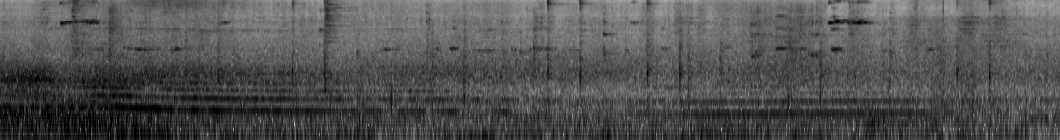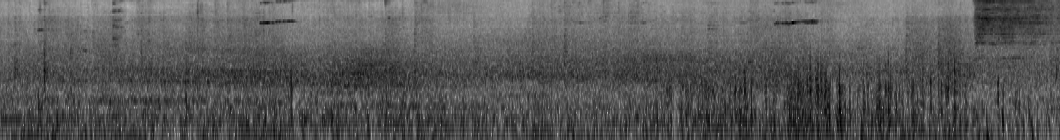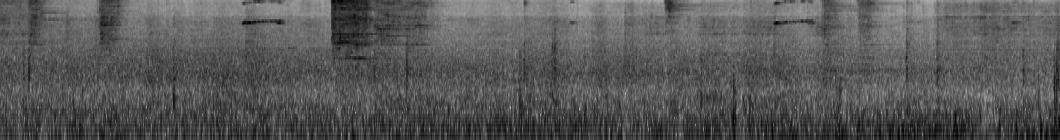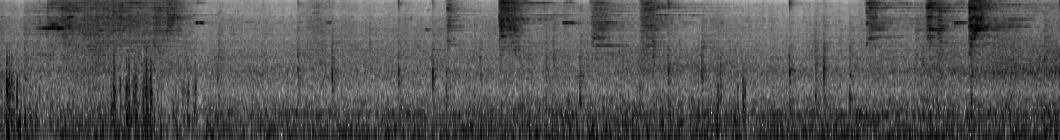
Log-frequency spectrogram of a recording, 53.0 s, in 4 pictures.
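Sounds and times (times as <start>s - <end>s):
freight train wheels rumbling on rail: 0.0s - 53.0s
high-pitched wheel squeals: 7.5s - 11.8s, 16.4s - 17.1s, 22.9s - 23.6s, 40.2s - 42.4s
train hisses: 25.3s - 28.2s, 30.6s - 32.0s, 36.7s - 37.7s.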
